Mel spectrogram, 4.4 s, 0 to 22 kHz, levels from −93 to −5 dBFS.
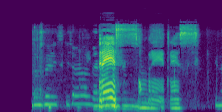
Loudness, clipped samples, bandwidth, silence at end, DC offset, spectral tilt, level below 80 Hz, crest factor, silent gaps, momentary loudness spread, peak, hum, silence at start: -17 LUFS; under 0.1%; 10.5 kHz; 0 s; under 0.1%; -1.5 dB/octave; -66 dBFS; 22 dB; none; 25 LU; 0 dBFS; none; 0.65 s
